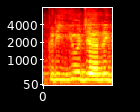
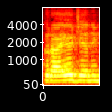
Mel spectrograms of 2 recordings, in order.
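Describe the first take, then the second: First: The first syllable has a short 'ee' vowel. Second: The first syllable has an 'eye' vowel. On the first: "कुछ इसको क्रियोजेनिक भी पढ़ते हैं" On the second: "कुछ इसको क्रायोजेनिक भी पढ़ते हैं"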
